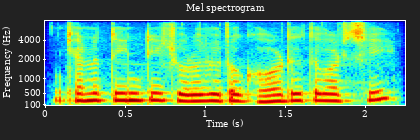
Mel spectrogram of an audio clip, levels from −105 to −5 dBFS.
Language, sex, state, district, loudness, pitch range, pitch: Bengali, female, West Bengal, Alipurduar, -13 LUFS, 230-250 Hz, 240 Hz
